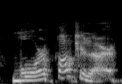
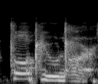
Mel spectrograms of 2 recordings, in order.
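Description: First: Said in the usual way. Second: "Popular" in three separate beats, POP-U-LAR; syllable by syllable. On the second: Shown as a demonstration. Teacher counts three syllables for learners, syllable by syllable. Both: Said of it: "three syllables".

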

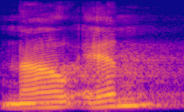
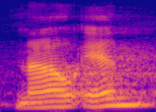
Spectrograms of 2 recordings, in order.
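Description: The two takes are said the same way.

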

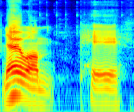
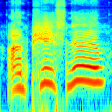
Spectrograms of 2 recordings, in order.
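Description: First: Slow, low, loud annoyance; drawn-out low grumble of anger; mock pissed off. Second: Slow, high-pitched indignation; squeaky drawn-out annoyance; mock pissed off. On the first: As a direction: drag it out low with menace. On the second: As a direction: stretch it out high like a tantrum.

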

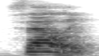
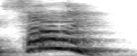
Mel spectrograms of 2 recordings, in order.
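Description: First: Said in the usual way. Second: Very high-pitched call of Sally; corrected, bigger delivery. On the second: Acted. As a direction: redo the name as a big high cry. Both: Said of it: "I mean, Sally!".

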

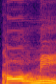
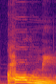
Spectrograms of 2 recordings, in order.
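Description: First: Said in the usual way. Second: Rude. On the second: Shown as a demonstration. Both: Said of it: "बहुत बदतमीजी वाला अंदाज है".

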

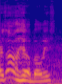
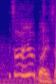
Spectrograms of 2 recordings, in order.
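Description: First: Said in the usual way. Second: "hillbillies" jumps way up in pitch, mocking; squeaky mock outrage. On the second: Shown as a demonstration. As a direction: repeat it much higher, scoffing at "hillbillies".

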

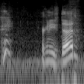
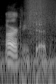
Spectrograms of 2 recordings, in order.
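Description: First: DEAD rising and louder as a question. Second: "dead" settled as a statement, no questioning lift; matter-of-fact answer. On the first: Player checking whether an enemy is dead, questioning rise on DEAD. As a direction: ask it, voice lifting on "dead". Asks, then answers himself. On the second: Player answering his own question, matter-of-fact on DEAD. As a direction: answer yourself, landing plainly on "dead". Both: Real, not acted.

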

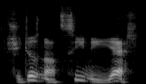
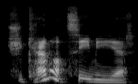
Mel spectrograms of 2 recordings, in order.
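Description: First: Soft, understated sorrow; subdued, wistful thought; mournful. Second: "cannot" picked out, the rest falling away; amending, self-reproachful. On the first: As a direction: think it aloud, quietly mournful. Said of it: "he thought mournfully". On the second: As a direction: stress on "cannot", lifted in pitch. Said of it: "he amended, reproaching himself". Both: A narrator's reading.

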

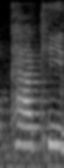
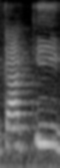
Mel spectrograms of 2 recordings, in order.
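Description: First: "Kaki" with puffed, aspirated k's; English-style breathy burst on each k of "Kaki". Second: "kaki" with hard k's, no puff of air; unaspirated k. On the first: Teacher contrasts two sounds for pupils, "Kaki" with aspirated k. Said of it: "bật hơi mạnh hơn cho cô". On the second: Teacher contrasts two sounds for pupils, "kaki" with unaspirated k. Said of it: "Kaki nó khác với kaki". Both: Shown as a demonstration.

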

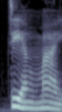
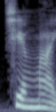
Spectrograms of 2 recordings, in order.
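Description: First: เจียงใหม่ with unaspirated จ for ช; Lanna spoken pronunciation. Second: Said in the usual way. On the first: Shown as a demonstration. Narrator gives example of Lanna speech, เจียงใหม่ opening on unaspirated j. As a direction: say เจียงใหม่, "jiang mai", as Lanna people do. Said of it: "ออกเสียงจอจานในภาษาพูดของคนล้านนา". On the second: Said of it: "เขียนชอช้างในภาษาเขียน".

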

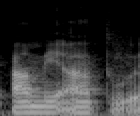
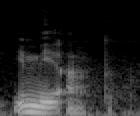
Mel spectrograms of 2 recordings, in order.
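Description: First: עמי אתו with an "a" at the start of עמי; AH vowel in עמי. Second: אמי אתו with an "i" at the start of אמי; EE vowel in אמי. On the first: Teacher quoting the verse's usual reading, עמי said "ah-mee". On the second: Teacher giving the verse's alternate reading, אמי said "ee-mee". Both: Shown as a demonstration. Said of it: "אל תקראי".

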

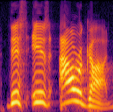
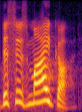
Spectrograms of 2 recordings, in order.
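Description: First: Slow, louder "This is our God" with "our" leaned on; stress on our. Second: "This is my God" with "my" hit hard and louder; stress on my. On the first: Pastor urging listeners to claim God, stressing "our". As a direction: press on "our" and let "God" fall. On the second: Pastor urging listeners to claim God, stressing "my". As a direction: punch "my" to make it personal. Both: Shown as a demonstration. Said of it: "There's a difference between saying".

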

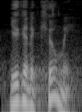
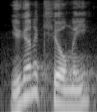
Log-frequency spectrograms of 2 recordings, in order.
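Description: First: Quiet warning. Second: Louder, punching it out; loud emphatic warning. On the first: Jesus quietly warning those who plot against him. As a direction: lean in and say it softly, like a secret. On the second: Jesus declaring their plot aloud to the crowd, emphatic. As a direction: hammer the point home to the crowd. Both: Acted.

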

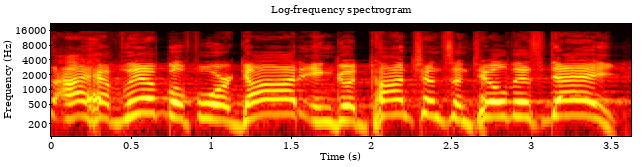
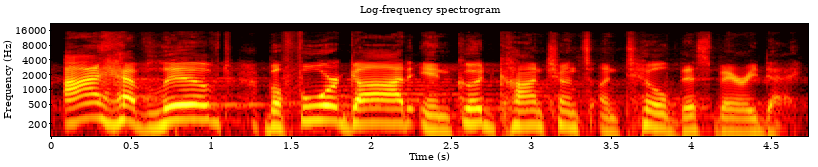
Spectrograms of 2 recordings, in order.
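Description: First: Raised, louder voice in disbelief; incredulous shouted quote. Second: Solemn declaration. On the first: Retold or imitated. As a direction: shout the quote as if astonished anyone objected. Exasperated re-quote of the harmless statement. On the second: Acted. Guest solemnly introduces himself to pastor.

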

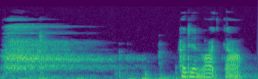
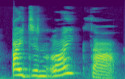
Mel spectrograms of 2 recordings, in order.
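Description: First: Slow, soft and breathless, after a sigh; sighing whisper. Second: Said in the usual way. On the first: Real, not acted. Streamer tells chat she disliked the scare, whispered on a sigh. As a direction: let it out on a shaky sigh, barely voiced. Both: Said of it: "If I'm being honest with you".

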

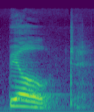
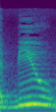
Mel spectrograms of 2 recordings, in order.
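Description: First: Loud "build" with lax I and dark L; correct build. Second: "build" said as "biu", ending in U; wrong build. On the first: Teacher assembling the sounds, "build" with full L. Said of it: "Đầu tiên là âm B". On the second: Teacher rejecting the error, "build" as "biu". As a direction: leave L and D off "build". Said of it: "lý do vì sao không gọi là". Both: Shown as a demonstration.

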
